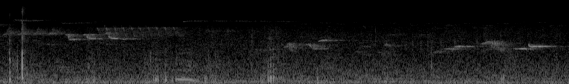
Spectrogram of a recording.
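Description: Small birds singing, with short high chirping phrases in two spells, over steady low background noise. One sharp click comes just after the start.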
